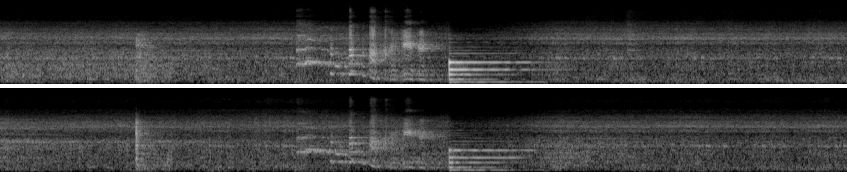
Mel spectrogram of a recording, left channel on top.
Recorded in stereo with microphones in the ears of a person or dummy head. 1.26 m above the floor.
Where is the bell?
50° left (ahead or behind), 1.7 m.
